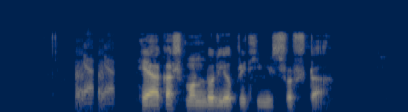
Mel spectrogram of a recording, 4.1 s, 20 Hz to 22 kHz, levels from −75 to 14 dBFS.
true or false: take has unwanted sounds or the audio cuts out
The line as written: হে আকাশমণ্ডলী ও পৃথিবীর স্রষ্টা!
true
